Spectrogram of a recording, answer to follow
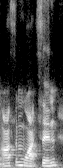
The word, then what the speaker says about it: Asem Watson: our guests um awesome awesome that is how you say his name awesome Watson um a young brother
